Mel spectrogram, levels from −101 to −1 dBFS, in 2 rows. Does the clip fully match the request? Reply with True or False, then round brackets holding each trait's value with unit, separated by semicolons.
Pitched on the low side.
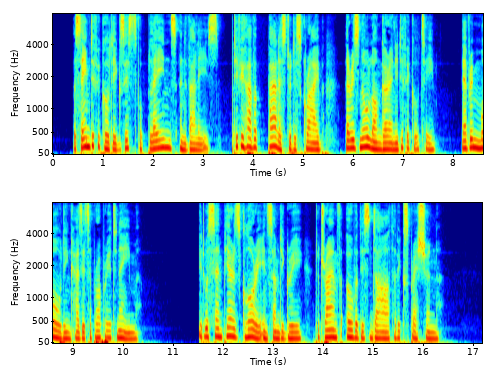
False (145 Hz)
